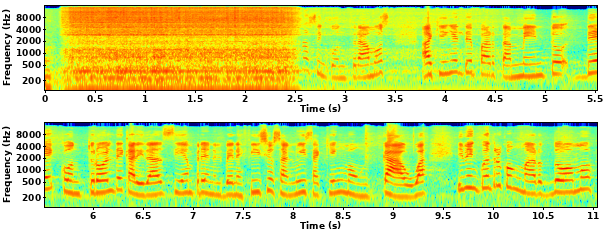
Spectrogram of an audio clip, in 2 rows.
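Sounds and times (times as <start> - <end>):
coffee grinder grinding beans: 0.0 - 4.7.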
